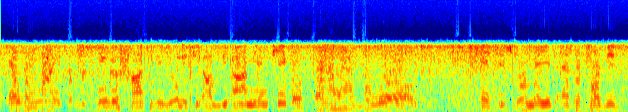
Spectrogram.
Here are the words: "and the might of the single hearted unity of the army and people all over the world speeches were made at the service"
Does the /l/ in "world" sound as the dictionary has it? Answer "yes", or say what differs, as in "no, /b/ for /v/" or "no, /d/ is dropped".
yes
